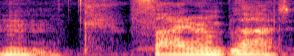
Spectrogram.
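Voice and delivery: flat, thrown-away delivery with the punch dropped. Imitating a TV character's dramatic line, imitating Varys. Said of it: "he'll say something like".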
